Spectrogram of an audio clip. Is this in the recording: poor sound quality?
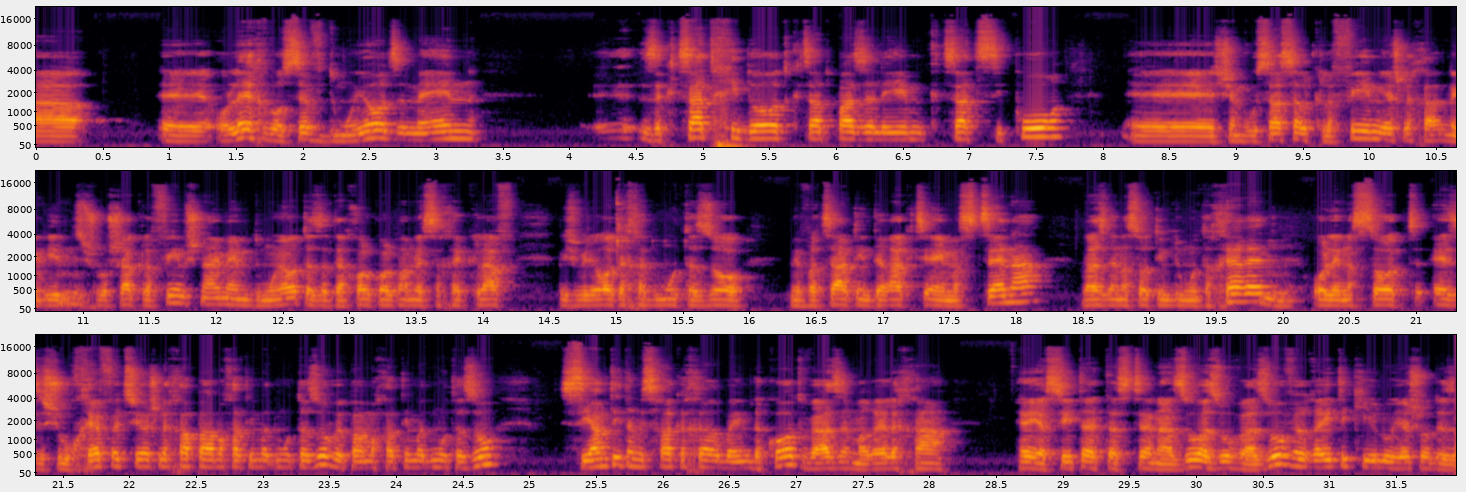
yes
